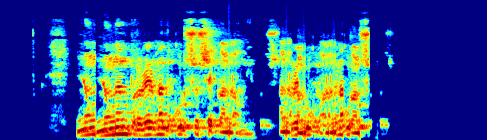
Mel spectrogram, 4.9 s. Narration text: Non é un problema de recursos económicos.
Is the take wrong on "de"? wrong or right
wrong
